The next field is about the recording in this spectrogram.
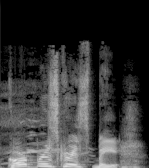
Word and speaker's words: Corpus Christi: Did you say Corpus Christi like a cereal? – I think like I said it wrong. – Every morning, Corpus Krispies to start your day right. – Corpus Christi. We went down to Corpus Christi and I got pregnant.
